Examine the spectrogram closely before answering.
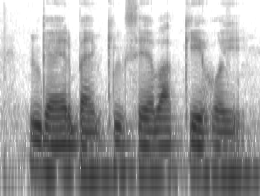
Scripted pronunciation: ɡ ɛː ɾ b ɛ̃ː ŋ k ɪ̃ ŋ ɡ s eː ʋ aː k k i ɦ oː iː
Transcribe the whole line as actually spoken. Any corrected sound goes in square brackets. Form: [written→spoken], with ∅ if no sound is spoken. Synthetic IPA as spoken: ɡ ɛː ɾ b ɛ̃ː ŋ k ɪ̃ ŋ ɡ s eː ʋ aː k k i ɦ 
